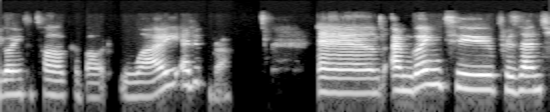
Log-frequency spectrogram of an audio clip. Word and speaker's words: Edinburgh: when I was in Edinburgh. So you can say Edinburgh or Edinburgh. It's Edinburgh is the way people in Scotland, in the city. I mean, in Scotland, particularly pronounce the name.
